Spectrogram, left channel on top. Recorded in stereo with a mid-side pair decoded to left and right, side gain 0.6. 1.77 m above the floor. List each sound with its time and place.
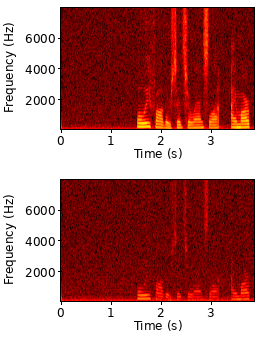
0.0 s a fan: 10° right
1.5 s a woman speaking: 70° left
